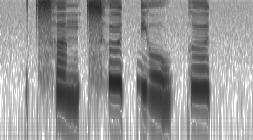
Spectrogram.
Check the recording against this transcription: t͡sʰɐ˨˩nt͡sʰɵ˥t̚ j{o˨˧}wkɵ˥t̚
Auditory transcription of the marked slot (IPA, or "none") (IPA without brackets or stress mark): o˨˩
